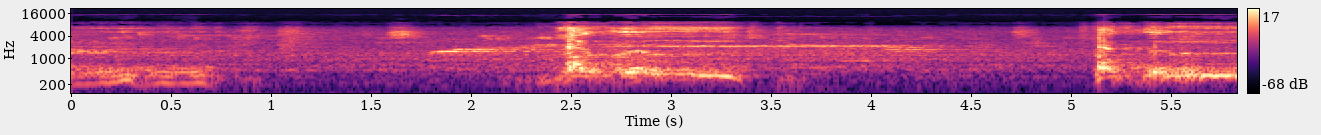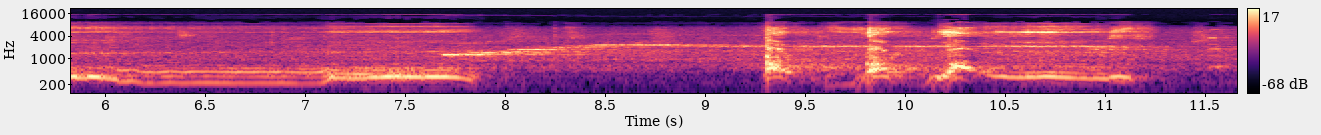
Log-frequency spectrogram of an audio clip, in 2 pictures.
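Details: A bulldog practises howling along with a passing siren: long, wavering, harmonic howls of two to three seconds swell and fall under a steady, higher, rising siren tone, with a few short sharp yelps between.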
